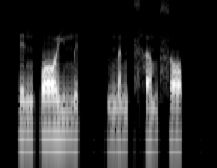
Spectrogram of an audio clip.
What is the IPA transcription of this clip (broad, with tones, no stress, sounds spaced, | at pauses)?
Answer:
ɪ˥ ŋ p ɔː˥ j m ɪ˨˥ k̚ | n̪ ɐ˨˩ n t͡sʰ ɐ˨ m s ɔː˧ p̚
